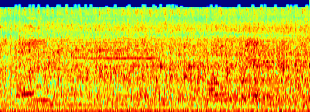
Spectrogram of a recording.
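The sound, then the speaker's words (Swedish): A red-and-yellow double tractor drives past near a John Deere tent at an agricultural show, giving a steady, loud engine rumble with a low, droning hum that holds evenly throughout. “dubbeltraktor körande förbi oss här. En röd och gul.”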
